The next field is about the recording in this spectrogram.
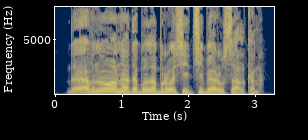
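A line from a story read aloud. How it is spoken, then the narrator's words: Old man's mock grumble. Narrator (Russian): изображая недовольство, проворчал старый рыбак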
